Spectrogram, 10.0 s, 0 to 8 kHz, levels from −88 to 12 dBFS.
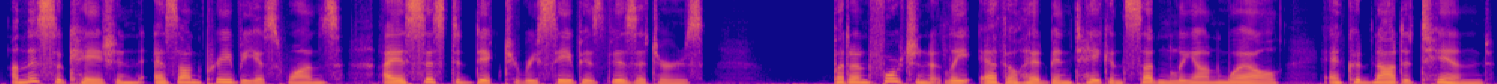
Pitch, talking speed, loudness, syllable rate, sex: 190 Hz, 155 wpm, -22 LUFS, 5.5 syllables/s, female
